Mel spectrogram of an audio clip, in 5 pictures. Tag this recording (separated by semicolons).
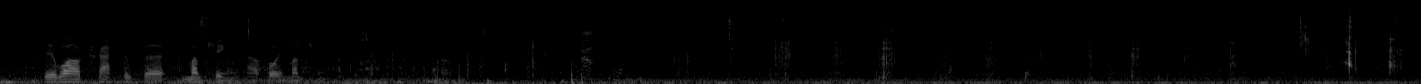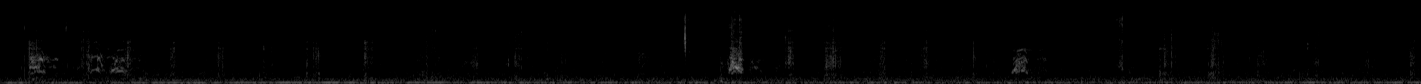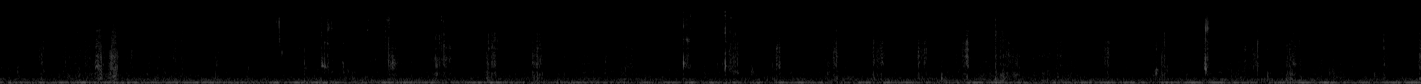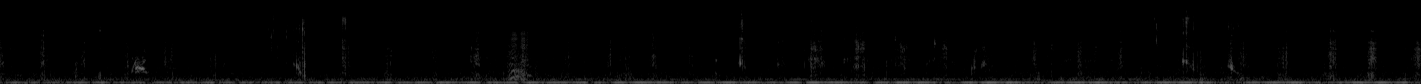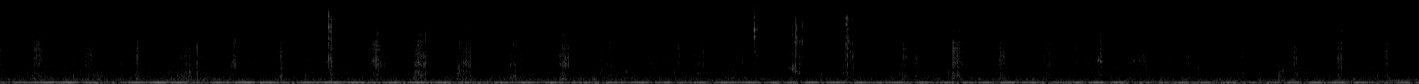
cucumber; eating; munching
